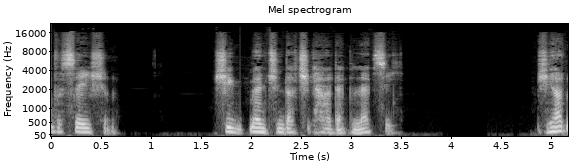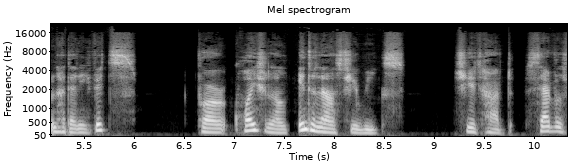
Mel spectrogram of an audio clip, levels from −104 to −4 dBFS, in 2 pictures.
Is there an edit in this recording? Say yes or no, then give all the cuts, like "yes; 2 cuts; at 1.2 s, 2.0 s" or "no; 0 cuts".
yes; 1 cut; at 7.5 s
